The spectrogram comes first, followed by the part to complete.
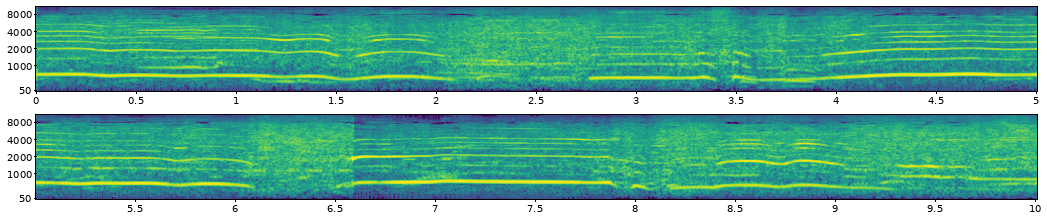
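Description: A person's high-pitched voice in long, drawn-out wailing cries, each held a second or two with the pitch dipping and breaking at the ends, over a steady rush of noise from the surging floodwater.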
